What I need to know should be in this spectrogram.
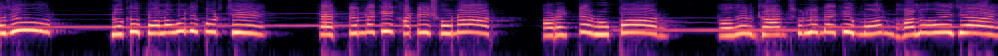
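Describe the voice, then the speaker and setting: A cartoonish character voice speaks at a moderate pace. Music plays in the background. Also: woman. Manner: obsequious, whiny.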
